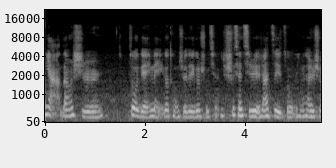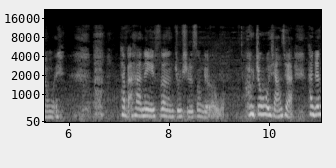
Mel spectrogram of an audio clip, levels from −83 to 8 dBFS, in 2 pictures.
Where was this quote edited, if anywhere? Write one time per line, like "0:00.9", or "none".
none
